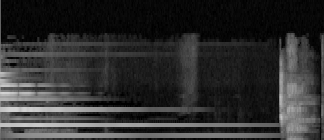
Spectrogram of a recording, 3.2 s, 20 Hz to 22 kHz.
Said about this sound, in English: I didn't keep a time. I don't know if I went 5 minutes, but the bell is there.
